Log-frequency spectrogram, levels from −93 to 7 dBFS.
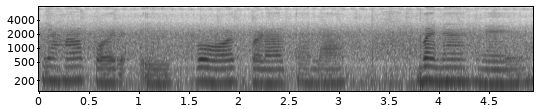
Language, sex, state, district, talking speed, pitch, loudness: Hindi, female, Bihar, Kaimur, 95 wpm, 185 Hz, -21 LUFS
